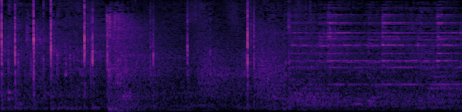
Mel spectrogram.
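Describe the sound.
A white cane taps along a tactile guide path in a quick series of light, sharp taps. A steadier rough sliding follows, with occasional faint taps as the cane moves on.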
